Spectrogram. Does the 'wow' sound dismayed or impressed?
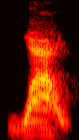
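dismayed. It sounds dismayed and disbelieving. The team's failure is shocking. "that same word again in a different way"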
